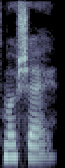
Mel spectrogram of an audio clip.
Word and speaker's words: Moshe: which sounds similar to the Hebrew pronunciation of Moses Moshe that explanation would have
